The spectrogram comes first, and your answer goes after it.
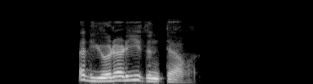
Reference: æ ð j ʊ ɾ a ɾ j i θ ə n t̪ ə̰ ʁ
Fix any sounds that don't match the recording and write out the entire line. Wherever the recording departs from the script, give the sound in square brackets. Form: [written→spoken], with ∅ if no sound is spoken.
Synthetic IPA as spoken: æ ð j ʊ ɾ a ɾ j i [θ→ð] ə n t̪ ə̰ ʁ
